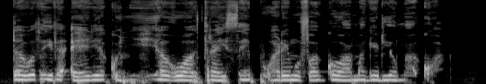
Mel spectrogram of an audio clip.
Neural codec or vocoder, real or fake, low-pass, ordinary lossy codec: none; real; none; none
